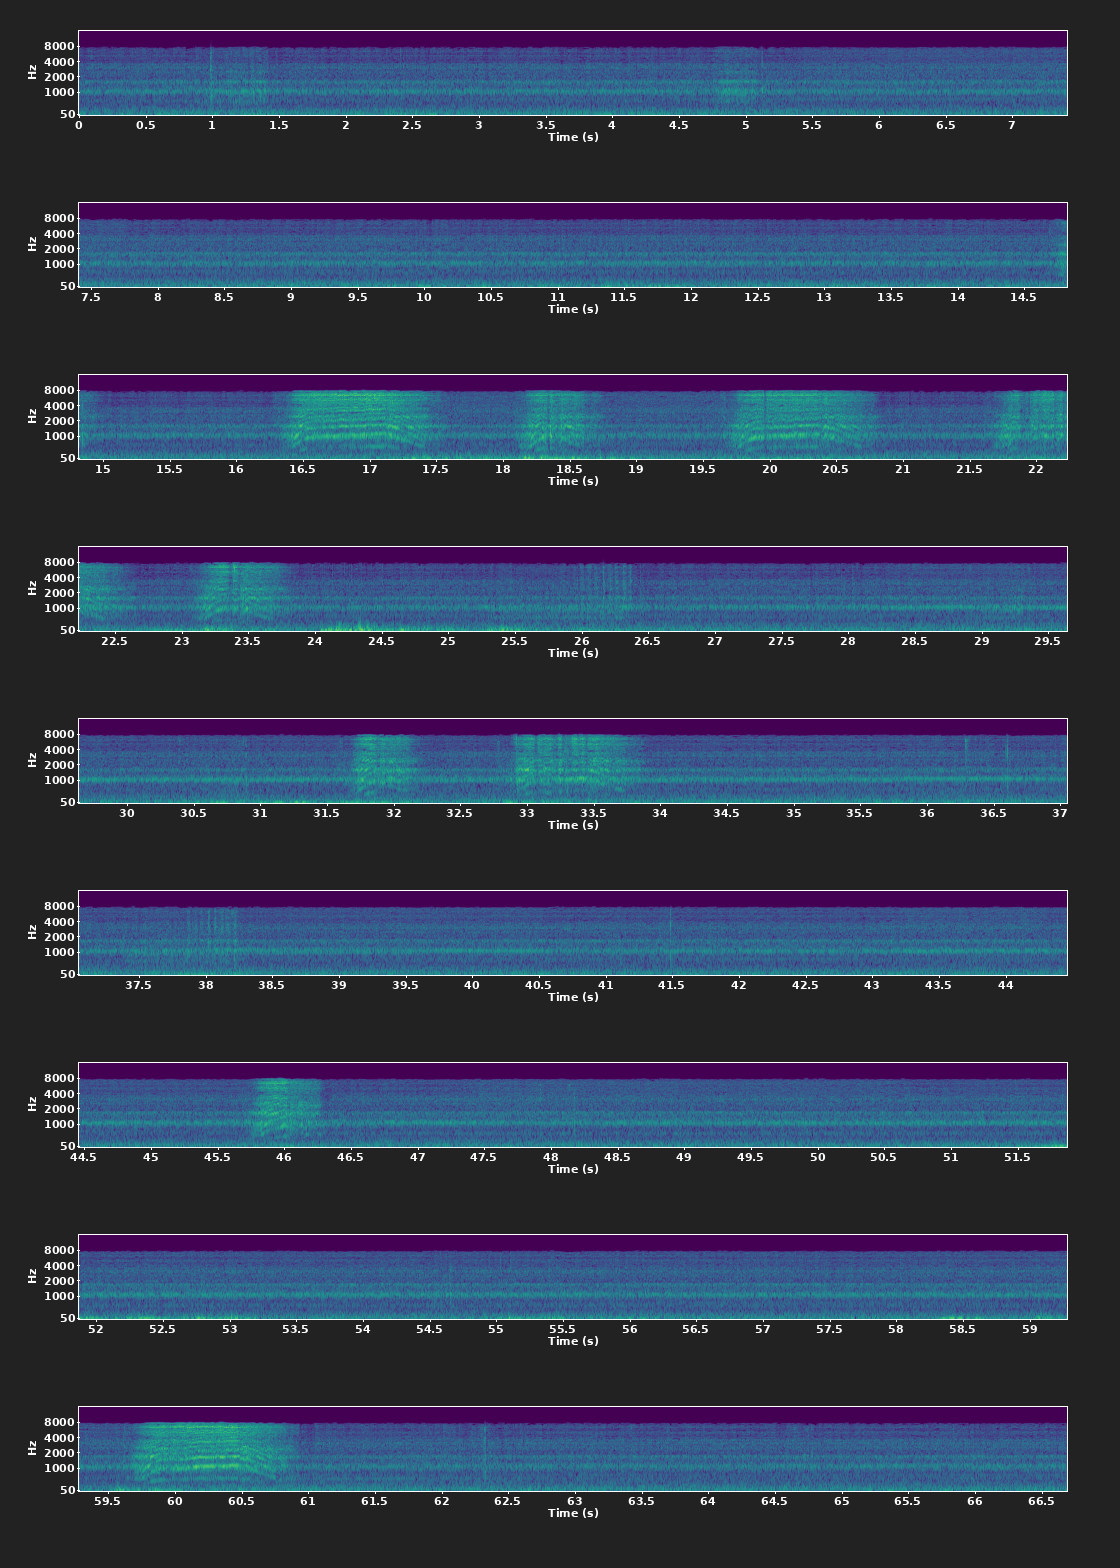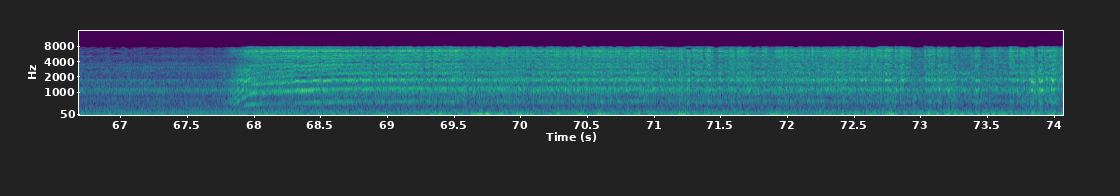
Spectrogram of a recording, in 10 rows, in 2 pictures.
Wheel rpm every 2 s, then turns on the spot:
10, 0, 0, 0, 0, 0, 0, 0, 50, 30, 40, 30, 10, 0, 0, 10, 40, 0, 0, 0, 0, 0, 10, 10, 0, 0, 0, 0, 0, 20, 40, 10, 0, 10, 140, 160, 160.
0-2 24-26 46-48 62-64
